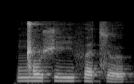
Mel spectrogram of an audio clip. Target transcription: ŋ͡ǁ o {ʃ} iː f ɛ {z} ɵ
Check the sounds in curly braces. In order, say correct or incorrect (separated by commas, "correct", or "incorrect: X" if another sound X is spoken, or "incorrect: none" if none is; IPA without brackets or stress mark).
correct, incorrect: t͡s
